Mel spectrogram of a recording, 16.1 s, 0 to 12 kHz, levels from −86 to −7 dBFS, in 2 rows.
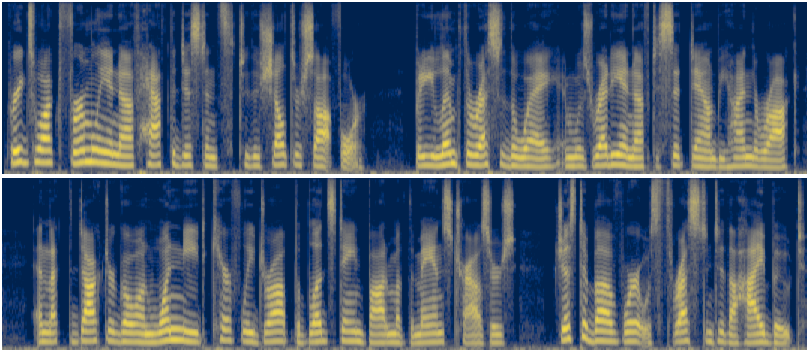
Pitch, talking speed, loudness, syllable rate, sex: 180 Hz, 220 wpm, -19 LUFS, 5.5 syllables/s, female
